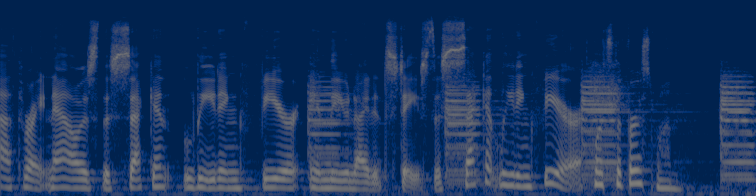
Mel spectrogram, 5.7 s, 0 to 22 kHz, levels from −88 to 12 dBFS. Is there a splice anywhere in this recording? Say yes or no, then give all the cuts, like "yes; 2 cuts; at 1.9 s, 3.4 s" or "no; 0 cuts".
no; 0 cuts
